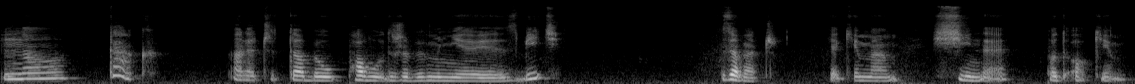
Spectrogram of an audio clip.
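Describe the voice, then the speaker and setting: A woman voicing a shy, wronged boy in a storybook, halting and aggrieved as he explains himself. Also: on the low side, gravelly, darkish tone, exaggerated voice.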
